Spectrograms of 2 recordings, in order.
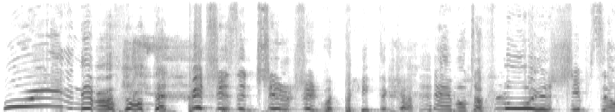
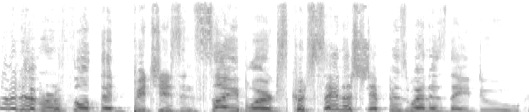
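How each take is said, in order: First: High, loud, slow Irish shout breaking into laughter; hammy Irish captain laughing through it. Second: High, slow hammy Irish shout. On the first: Captain praising the crew in hammy Irish, laughing. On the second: Captain retrying his compliment in loud stage Irish. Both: Pretend. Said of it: "a stereotypical Irish guy".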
